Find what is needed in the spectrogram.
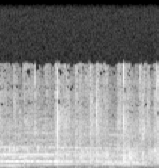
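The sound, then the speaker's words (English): A show audience applauds to welcome the next guest, a dense, steady patter of many hands clapping at a sustained loud level, with a thin whistling tone sliding underneath. “And while you're clapping, keep it going for our next guest from Hamilton, Ontario”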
